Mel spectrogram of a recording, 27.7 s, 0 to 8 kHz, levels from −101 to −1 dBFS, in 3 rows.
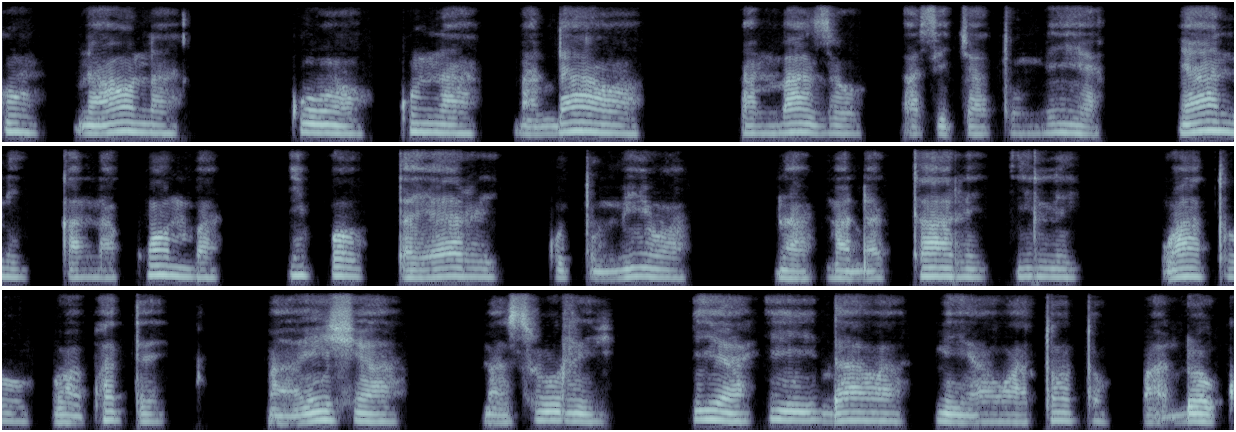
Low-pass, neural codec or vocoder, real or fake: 7.2 kHz; codec, 16 kHz, 4 kbps, FreqCodec, smaller model; fake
